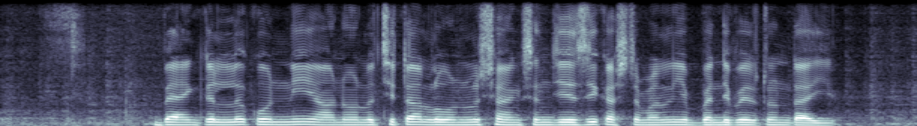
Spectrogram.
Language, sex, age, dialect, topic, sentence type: Telugu, male, 51-55, Utterandhra, banking, statement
